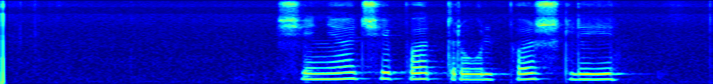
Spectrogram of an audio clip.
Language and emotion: Russian, sad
